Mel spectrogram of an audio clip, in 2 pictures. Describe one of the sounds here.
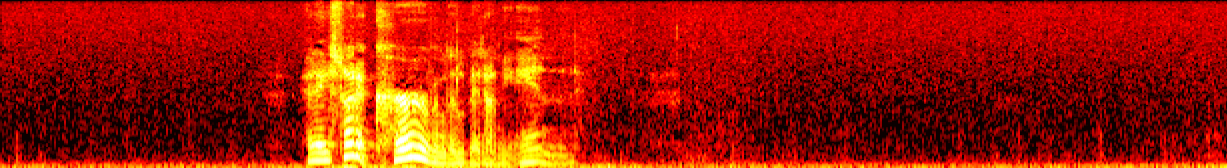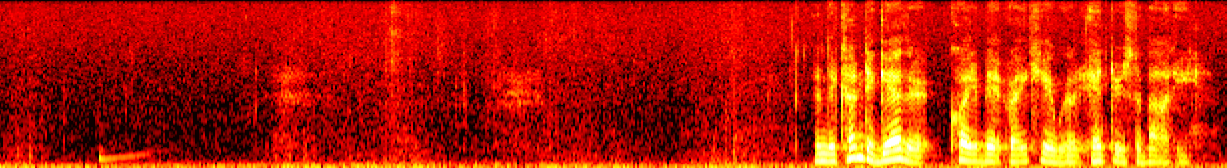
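A brush dabs and strokes softly on canvas.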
